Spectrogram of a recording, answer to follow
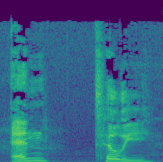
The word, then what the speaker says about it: Ntilikina: Okay, I got the pronunciation. His name is Frank Ntilikina.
